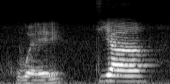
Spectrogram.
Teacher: Wei is arsheng or second tone, rising tone.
